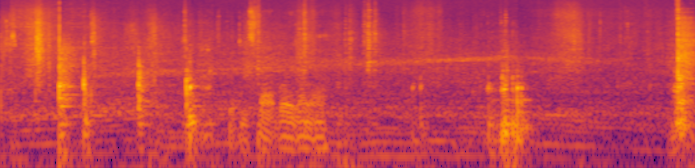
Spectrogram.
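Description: A handful of sharp knocks and clatters, as of wheels and tires being handled and set down on a concrete shop floor. The loudest knocks come near the end. A faint steady high tone sounds for a couple of seconds in the second half.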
